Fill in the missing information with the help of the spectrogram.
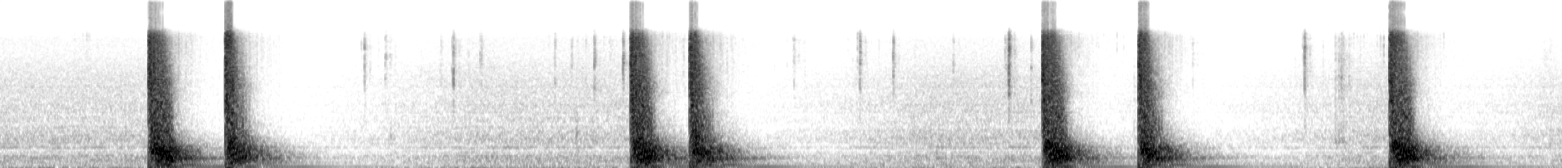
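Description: Handgun shots in an indoor range, fired as double taps: three pairs, each pair a little under a second apart, then a single shot near the end. Each shot is very loud, with a ringing echo off the range walls.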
